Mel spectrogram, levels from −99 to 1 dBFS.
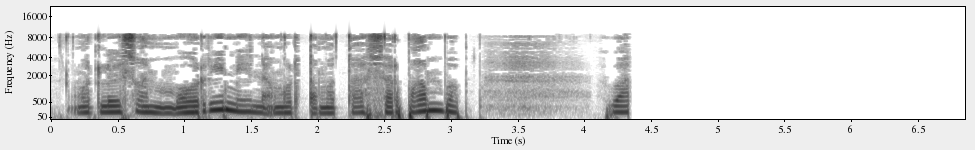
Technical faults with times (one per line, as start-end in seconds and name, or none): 0.00-6.86 AAC compression
4.33-6.86 audio dropout to silence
